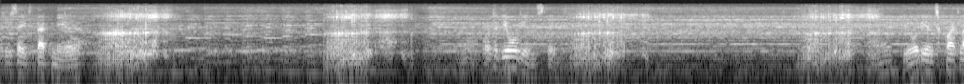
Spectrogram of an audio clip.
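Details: Woman asleep after several alcoholic drinks while a concert plays on TV: repeated loud, rattling snores mixed with music and joking commentary in the background; snoring.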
